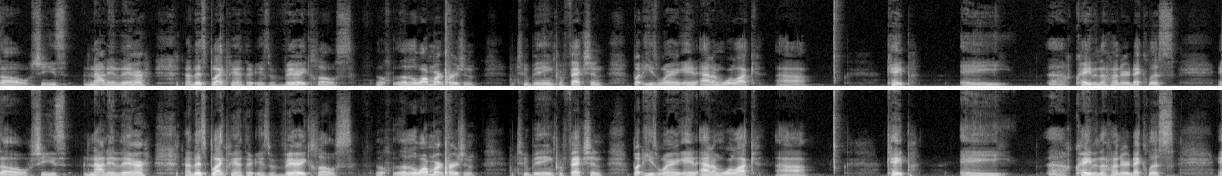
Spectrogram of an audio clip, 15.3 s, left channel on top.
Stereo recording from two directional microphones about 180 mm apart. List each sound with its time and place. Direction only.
0.0 s speech: 25° right (ahead or behind)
